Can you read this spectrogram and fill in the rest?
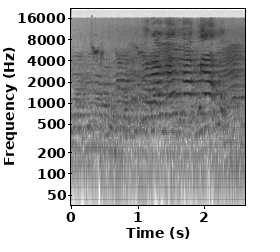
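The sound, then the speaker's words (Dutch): A young neighbour boy calls out for his mother repeatedly in high, sustained shouts, with the lively chatter of other children playing in the background. “Het buurjongetje met zijn eeuwige snotneus dat om zijn moeder roept.”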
